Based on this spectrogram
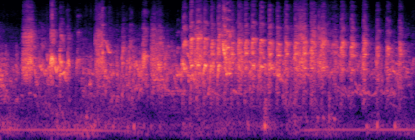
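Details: Budgerigars chatter while eating in a dense, scratchy stream of high chirps and squawks, several birds overlapping continuously, with a faint low hum underneath.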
